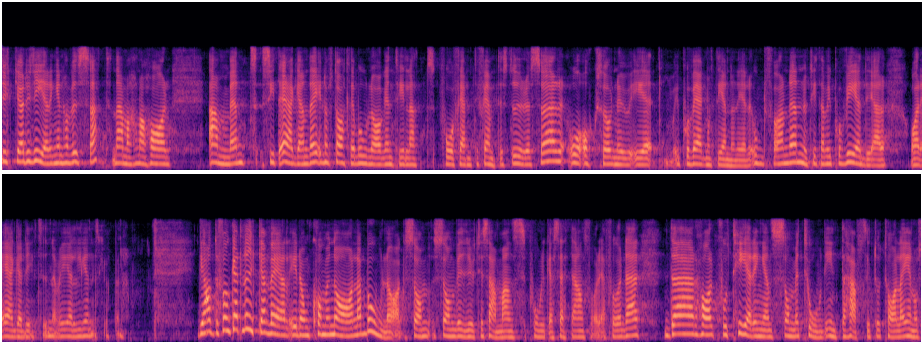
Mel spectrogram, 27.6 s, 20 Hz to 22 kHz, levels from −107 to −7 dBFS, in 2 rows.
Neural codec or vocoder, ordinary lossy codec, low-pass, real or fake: codec, 16 kHz, 4.8 kbps, FACodec; none; 7.2 kHz; fake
